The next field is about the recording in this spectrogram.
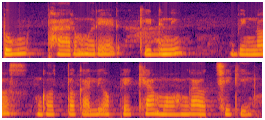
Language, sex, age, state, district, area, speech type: Odia, female, 18-30, Odisha, Ganjam, urban, read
